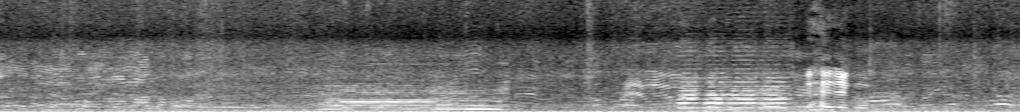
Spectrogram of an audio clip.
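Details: Cattle at the Nawabi cattle market in Millennium City, Keraniganj, during last-minute trading before Qurbani Eid: two drawn-out harmonic lowing calls, the second wavering, over a constant loud crowd and market din.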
